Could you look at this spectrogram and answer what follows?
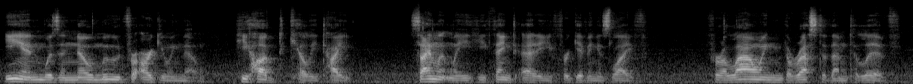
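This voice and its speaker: A man's voice: fairly low pitch, moderate pace, pushed and bright, slight background noise, low-quality recording. A man narrating an adventure audiobook in a dramatic, suspenseful, theatrical way. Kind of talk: dramatic scripted storytelling. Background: orchestral film soundtrack music.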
